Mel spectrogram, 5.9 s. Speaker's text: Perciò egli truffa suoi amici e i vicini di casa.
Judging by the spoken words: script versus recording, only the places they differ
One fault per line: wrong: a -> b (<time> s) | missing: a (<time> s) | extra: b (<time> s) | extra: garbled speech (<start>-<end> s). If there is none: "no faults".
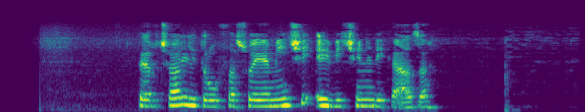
no faults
